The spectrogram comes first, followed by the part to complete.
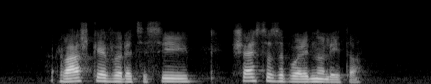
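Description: No technical faults turn up anywhere in the recording; the speech passes through a Speex codec at a setting high enough that its coding marks stay light, which fits a bitrate of roughly 24 kbps.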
